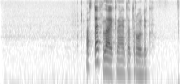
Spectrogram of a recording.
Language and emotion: Russian, neutral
